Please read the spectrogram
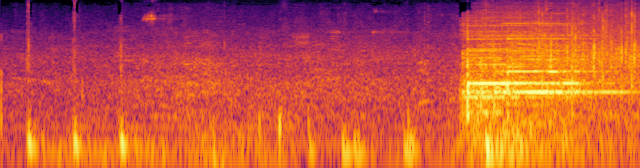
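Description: A basketball being bounced on a hardwood court by a free-throw shooter: a series of short low thumps, about two a second at first. About four and a half seconds in, a loud burst of arena noise with several steady held tones takes over.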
